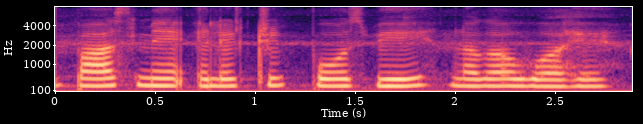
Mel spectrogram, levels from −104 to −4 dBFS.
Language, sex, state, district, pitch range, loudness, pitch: Hindi, female, Arunachal Pradesh, Papum Pare, 240-250 Hz, -16 LUFS, 245 Hz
